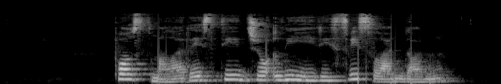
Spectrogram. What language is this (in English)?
Esperanto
